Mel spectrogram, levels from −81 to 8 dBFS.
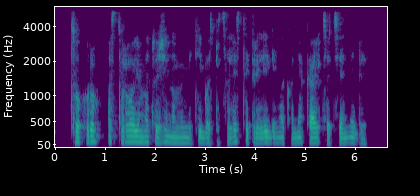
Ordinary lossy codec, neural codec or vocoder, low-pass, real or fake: Opus, 24 kbps; codec, 16 kHz, 8 kbps, FreqCodec, larger model; 5.4 kHz; fake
